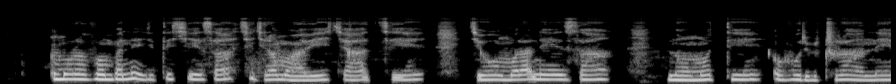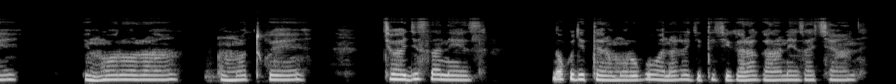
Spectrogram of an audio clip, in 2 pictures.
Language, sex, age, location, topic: Kinyarwanda, female, 25-35, Kigali, health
